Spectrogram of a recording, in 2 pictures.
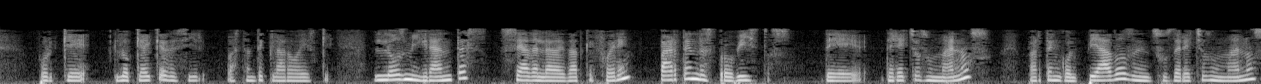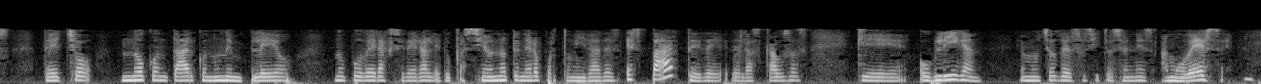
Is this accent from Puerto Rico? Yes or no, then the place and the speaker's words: no; Ecuador; en el caso de nosotros como ecuatorianos, el relato de nuestra migración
